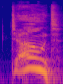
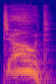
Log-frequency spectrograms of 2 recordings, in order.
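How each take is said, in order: First: Much higher and louder desperate cry; panicked cry. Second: Much higher, frightened whimper; whimpering plea. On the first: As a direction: scream the plea in panic. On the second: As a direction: beg weakly, voice climbing in fear. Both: A narrator's reading. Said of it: "unsteady and whimpering".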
